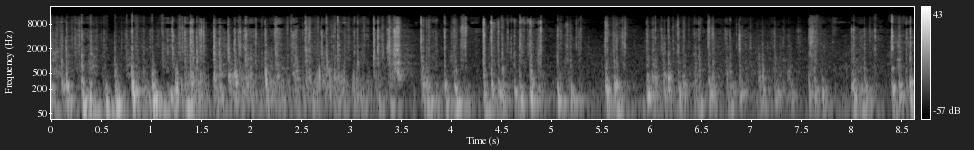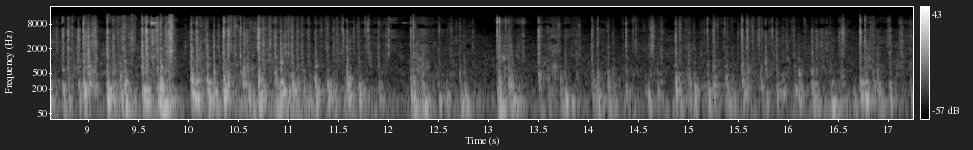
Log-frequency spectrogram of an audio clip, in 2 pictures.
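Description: Dense, irregular patter of knocks and thumps from a dog's paws running over hollow modular pump-track ramps, over a steady low rumble.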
